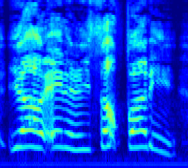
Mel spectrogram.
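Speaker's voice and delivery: high, soft, laugh-choked voice; laughing while talking. Real, not acted. Vlogger telling viewers the friend is so funny, laughing. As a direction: squeeze the words out through laughter.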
